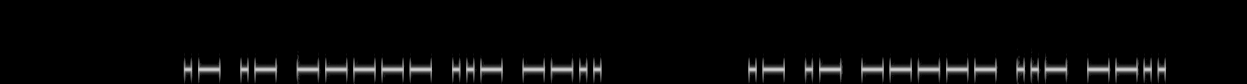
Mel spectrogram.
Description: Morse code, heard as a keyed tone, about 17 wpm, 700 Hz. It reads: AA0UZ AA0UZ
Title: USA Call Signs - 5 Characters - Repeated 2x - 17wpm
